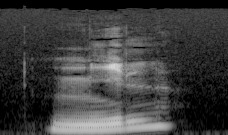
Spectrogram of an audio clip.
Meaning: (numeral) thousand, one thousand, a thousand; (noun) 1. mile (abbreviation mi) 2. short for mille nautique (“nautical mile”) 3. bullseye
- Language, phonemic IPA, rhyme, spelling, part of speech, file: French, /mil/, -il, mille, numeral / noun, Fr-mille.ogg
